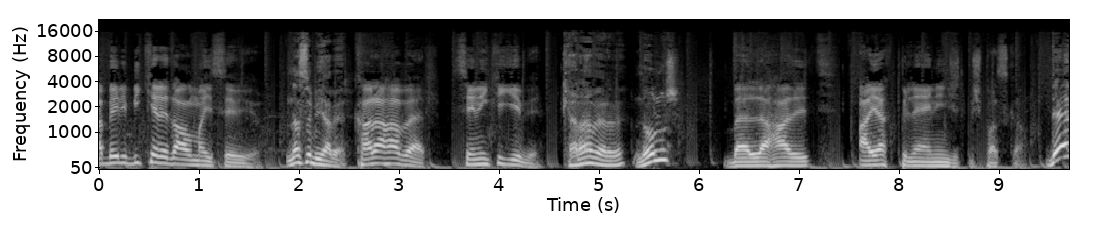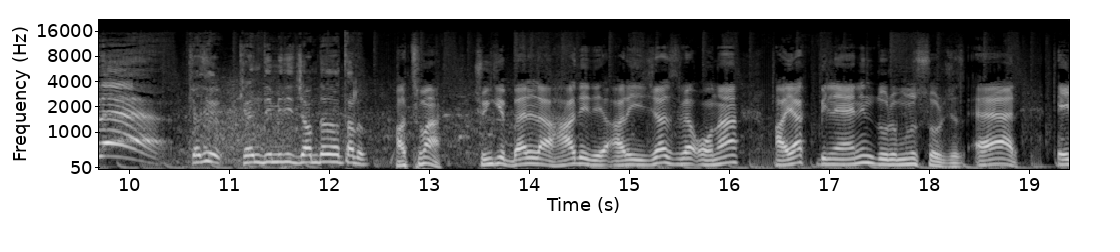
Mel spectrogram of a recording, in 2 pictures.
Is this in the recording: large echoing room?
no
